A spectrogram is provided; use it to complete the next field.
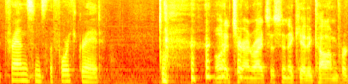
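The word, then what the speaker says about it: Mona Charen: Mona Charon writes a syndicated column for Creators Syndicate, graduate of Barnard College in New York.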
